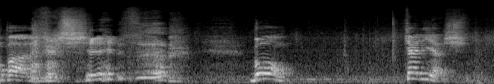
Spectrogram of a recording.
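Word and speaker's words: Cailleach: Kaliach. Alors ça s'écrit C-A-I, 2 L-E-A-C-H.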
